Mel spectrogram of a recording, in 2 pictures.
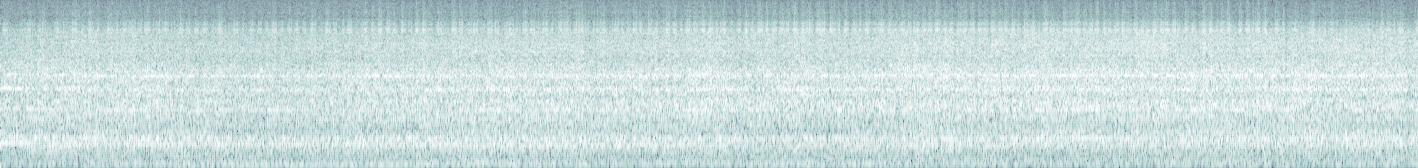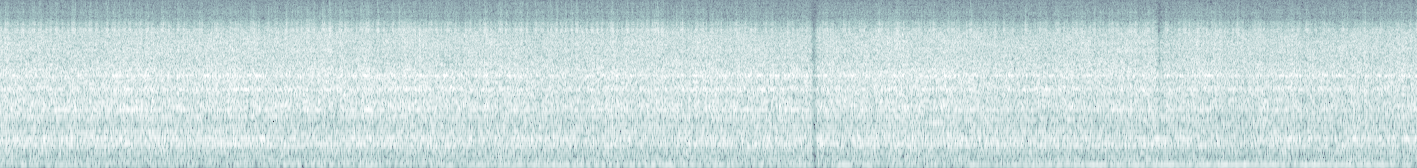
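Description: Train wheels rumble over the rails.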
